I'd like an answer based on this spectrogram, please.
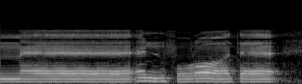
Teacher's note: قد سقط منك الإخفاء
